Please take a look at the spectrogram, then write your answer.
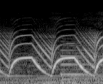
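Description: Ambulance siren wailing in loud, close rising-and-falling sweeps, about two full cycles heard clearly with nothing else around it.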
